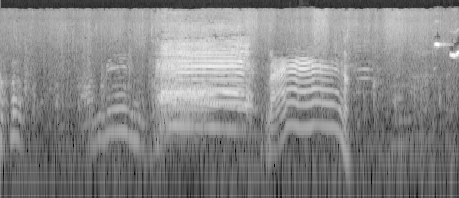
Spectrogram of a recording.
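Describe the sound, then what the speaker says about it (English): A goat on a farm in Indonesia bleats in a few drawn-out, wavering calls close by, with brief pauses between them. "This guy's a goat farmer."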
